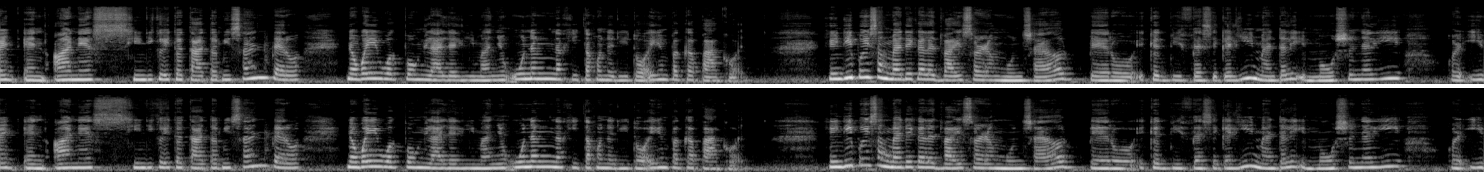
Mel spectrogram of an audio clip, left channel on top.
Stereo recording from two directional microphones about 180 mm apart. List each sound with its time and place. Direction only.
0.0 s speech: 35° left (ahead or behind)
11.7 s speech: 30° left (ahead or behind)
